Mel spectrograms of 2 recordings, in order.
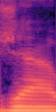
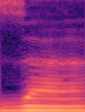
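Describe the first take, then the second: First: জা with a Bengali j, no long buzz; mispronounced জা. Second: জা with a long buzzing z, like a vibrating phone; correct buzzing জা. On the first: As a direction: say জা short, as a Bengali j. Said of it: "এই তিনটার কোনোটাই সঠিক নয়". (গুঞ্জন ছাড়া বাংলা জা) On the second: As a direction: buzz the z of জা before the vowel. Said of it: "একমাত্র সঠিক উচ্চারণ হলো". (মোবাইল ভাইব্রেটের মতো জা) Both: Shown as a demonstration.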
